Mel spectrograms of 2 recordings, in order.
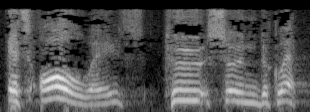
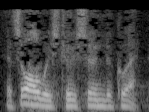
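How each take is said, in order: First: "It's always too soon to quit." slow, louder, "always" stretched and rising; slow it down and lean on "always"; repeated with force. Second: Said in the usual way. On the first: Shown as a demonstration. Preacher driving the saying home to the congregation, slow and emphatic. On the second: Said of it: "used to say".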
